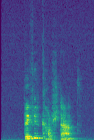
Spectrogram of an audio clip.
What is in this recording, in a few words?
how much, luxembourgish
